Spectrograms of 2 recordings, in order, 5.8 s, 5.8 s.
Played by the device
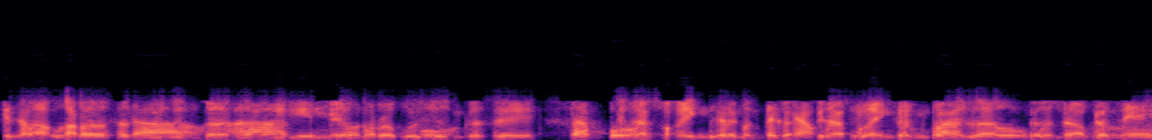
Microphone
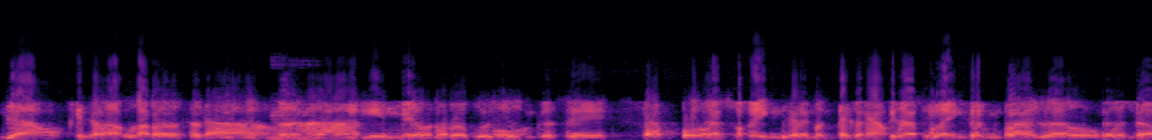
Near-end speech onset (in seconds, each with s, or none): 1.3 s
